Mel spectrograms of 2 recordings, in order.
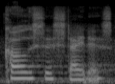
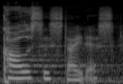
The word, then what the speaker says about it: cholecystitis: from the greek itis meaning inflammation indeed okay cholecystitis um and can can he please have the part of speech noun okay cholecystitis c h o l e c y s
